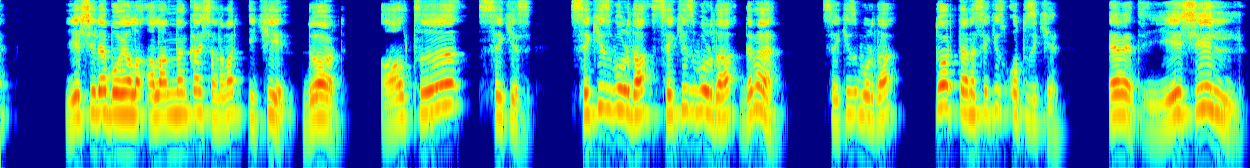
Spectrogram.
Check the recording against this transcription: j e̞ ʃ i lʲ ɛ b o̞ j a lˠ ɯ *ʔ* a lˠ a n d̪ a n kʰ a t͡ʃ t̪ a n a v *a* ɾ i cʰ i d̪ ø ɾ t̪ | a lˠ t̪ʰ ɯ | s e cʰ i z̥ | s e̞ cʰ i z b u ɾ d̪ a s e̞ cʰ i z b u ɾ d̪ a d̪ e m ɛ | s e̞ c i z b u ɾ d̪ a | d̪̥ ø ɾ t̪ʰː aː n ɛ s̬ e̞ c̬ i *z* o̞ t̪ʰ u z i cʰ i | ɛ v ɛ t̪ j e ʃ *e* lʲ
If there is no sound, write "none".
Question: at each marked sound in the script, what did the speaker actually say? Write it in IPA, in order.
ʔ, a, z, i

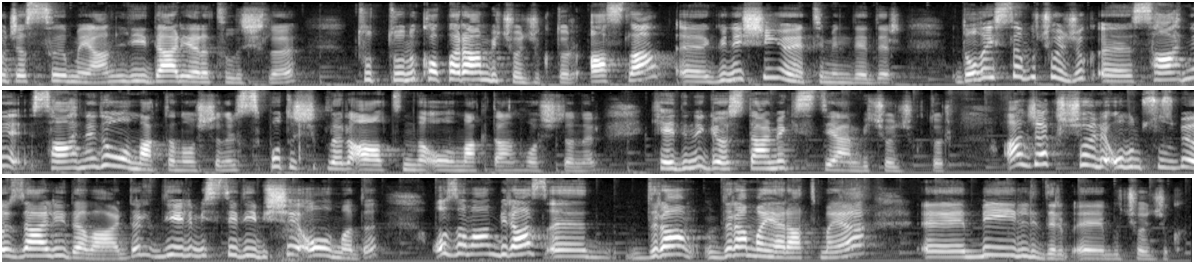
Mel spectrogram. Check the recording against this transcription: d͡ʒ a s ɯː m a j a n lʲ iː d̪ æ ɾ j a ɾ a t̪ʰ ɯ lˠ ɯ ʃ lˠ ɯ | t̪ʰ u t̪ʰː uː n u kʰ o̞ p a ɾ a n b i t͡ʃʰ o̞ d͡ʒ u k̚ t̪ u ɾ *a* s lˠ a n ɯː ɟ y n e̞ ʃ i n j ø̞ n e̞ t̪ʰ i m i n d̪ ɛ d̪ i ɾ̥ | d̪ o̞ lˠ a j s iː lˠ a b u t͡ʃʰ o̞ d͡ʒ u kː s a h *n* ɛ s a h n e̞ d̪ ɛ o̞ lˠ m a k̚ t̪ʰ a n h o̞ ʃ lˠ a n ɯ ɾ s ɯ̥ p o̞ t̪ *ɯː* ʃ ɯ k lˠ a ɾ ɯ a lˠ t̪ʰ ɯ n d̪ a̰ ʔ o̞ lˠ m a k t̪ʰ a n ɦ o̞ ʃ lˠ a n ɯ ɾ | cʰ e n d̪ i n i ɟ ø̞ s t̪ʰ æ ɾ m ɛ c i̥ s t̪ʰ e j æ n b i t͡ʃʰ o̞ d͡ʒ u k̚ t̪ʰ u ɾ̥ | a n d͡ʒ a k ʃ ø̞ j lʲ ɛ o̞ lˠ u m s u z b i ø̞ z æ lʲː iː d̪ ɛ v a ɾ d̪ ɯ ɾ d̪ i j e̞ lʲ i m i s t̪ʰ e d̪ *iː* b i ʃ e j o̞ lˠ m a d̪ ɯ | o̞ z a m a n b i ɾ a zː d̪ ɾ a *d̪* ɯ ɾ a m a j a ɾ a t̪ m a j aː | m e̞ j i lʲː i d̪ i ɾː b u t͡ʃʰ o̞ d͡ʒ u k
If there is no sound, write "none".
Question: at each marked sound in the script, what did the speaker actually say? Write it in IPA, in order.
a, n, ɯ, iː, d̪

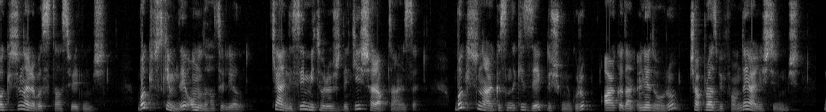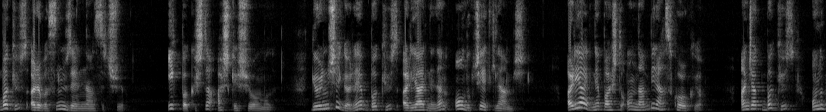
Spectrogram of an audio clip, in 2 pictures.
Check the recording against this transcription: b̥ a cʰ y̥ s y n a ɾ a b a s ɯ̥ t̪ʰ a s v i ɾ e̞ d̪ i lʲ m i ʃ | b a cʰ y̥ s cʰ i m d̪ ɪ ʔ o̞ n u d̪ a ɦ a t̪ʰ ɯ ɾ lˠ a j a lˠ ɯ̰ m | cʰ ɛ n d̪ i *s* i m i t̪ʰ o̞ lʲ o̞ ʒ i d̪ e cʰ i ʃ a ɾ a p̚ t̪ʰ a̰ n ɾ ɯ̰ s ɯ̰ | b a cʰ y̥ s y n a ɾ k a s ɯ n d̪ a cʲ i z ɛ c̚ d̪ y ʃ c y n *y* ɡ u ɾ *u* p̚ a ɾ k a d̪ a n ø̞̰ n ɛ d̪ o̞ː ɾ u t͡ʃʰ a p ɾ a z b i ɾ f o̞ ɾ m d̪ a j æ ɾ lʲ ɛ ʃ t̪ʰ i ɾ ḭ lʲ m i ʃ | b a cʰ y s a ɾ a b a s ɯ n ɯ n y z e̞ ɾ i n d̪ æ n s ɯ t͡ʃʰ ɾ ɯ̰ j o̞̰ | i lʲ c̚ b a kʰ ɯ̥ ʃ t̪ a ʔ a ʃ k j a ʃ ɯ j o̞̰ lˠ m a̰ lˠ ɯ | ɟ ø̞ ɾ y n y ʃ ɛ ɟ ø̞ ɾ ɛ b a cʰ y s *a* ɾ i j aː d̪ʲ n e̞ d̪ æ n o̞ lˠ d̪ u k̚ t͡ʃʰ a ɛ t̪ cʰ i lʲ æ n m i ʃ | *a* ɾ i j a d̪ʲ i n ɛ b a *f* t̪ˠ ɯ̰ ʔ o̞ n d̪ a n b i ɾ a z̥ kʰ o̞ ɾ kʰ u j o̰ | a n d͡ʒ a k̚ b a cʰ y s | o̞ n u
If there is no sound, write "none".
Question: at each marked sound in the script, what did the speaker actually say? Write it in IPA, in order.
s, y, u, a, a, ʃ

